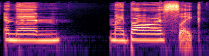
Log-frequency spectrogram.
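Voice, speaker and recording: A woman's voice: fairly high pitch, completely flat delivery, extremely slow, clean tone, no room sound, clean studio sound. A young woman co-hosting a podcast, chatting in an upbeat way with lots of fillers. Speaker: podcast co-host. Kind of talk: casual chat.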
